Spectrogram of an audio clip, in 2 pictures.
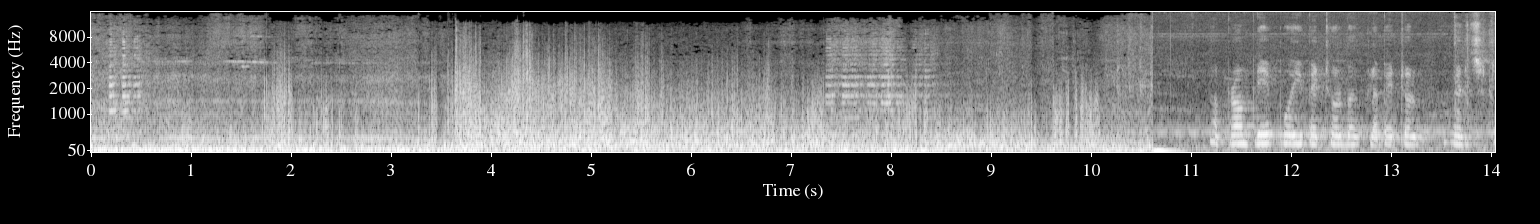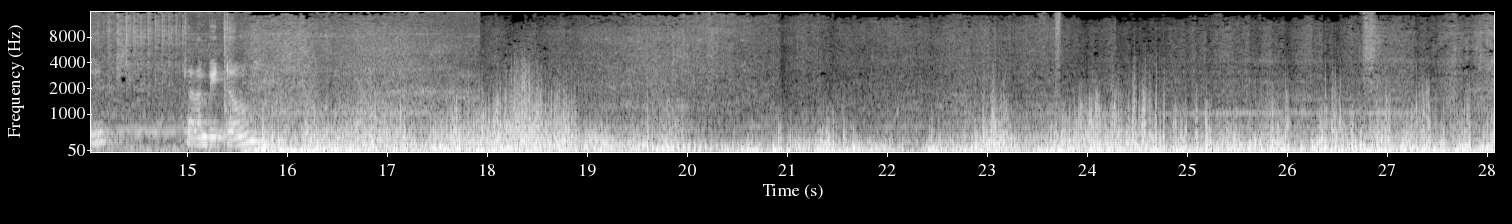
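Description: Wind roars past as a motorcycle rides along.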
